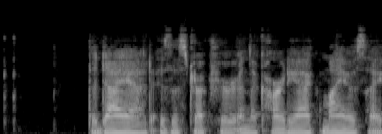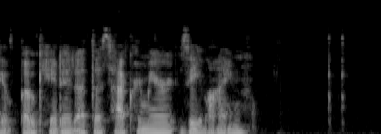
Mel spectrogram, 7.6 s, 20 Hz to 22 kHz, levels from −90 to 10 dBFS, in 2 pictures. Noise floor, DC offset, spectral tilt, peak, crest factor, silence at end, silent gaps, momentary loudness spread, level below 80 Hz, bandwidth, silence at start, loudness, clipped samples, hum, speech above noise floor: -77 dBFS; under 0.1%; -5 dB/octave; -6 dBFS; 24 dB; 1.35 s; none; 8 LU; -54 dBFS; 9.4 kHz; 0.9 s; -28 LUFS; under 0.1%; none; 50 dB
